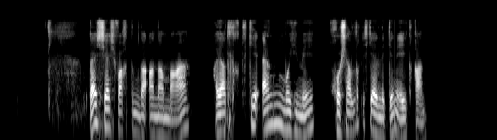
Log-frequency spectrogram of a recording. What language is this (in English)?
Uyghur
